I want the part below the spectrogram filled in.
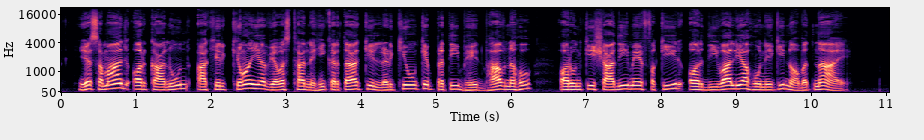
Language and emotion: Hindi, neutral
